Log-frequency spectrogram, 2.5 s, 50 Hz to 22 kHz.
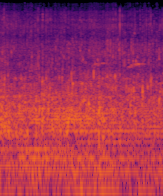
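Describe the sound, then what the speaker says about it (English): A Beatbot Sora 70 robotic pool cleaner, just lifted from the water, drains with a steady trickling and splashing over the faint hum of its internal pumps, close and quiet. "I can hear internal pumps running, so it's still trying to drain itself."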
